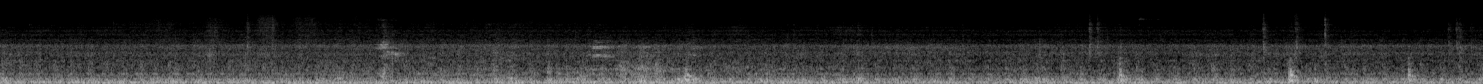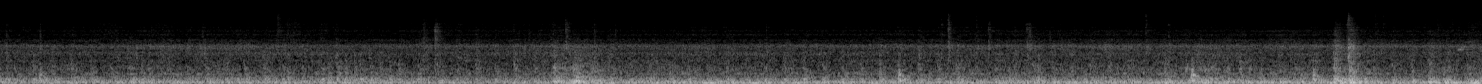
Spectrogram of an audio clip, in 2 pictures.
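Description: Hankyu 8000 series electric train running along the line: a steady low rumble of wheels on rail, with scattered sharp clicks as the wheels pass over rail joints.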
